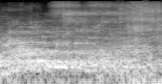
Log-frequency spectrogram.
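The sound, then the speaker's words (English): A giant charging into a battle gives a deep, rumbling roar, loud, holding steady and unbroken for under two seconds with a harsh, growling texture and no voices. “Wait a minute. I know that roar.”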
